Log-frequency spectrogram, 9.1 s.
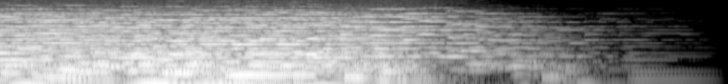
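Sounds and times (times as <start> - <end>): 
French organ music fugue in B: 0.0 - 7.2.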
